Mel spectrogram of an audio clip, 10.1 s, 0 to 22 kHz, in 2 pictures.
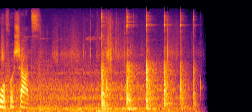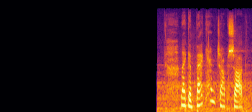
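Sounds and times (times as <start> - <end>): table tennis ball tapping: 1.9 - 4.1.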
